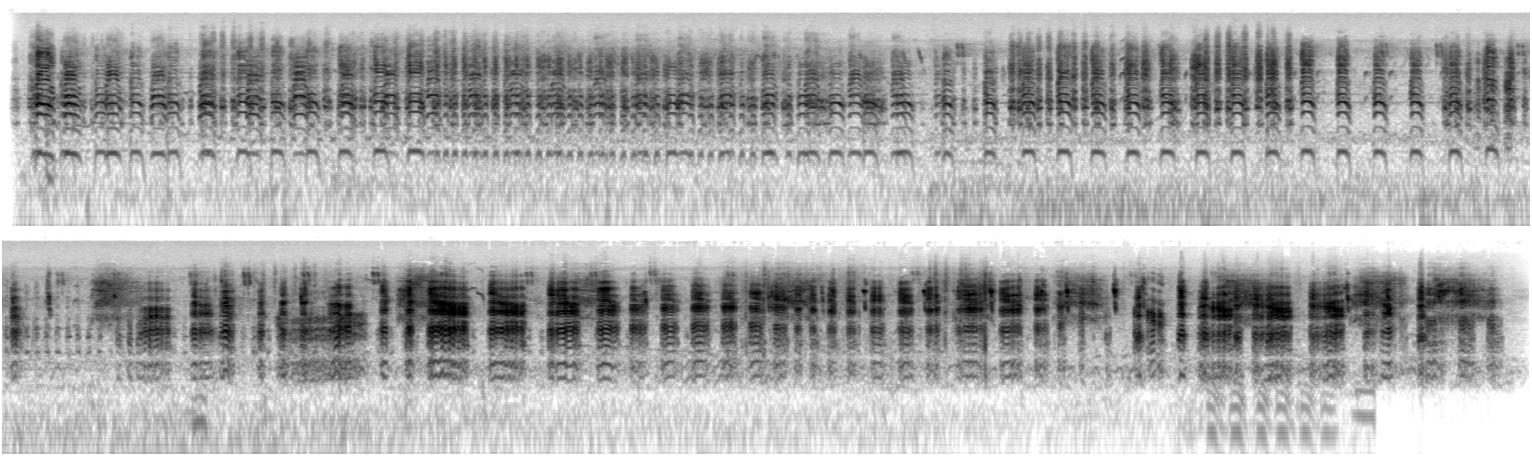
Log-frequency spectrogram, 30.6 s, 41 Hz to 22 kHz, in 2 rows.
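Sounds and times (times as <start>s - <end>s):
glossy ibis Plegadis falcinellus calling: 0.1s - 30.5s.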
